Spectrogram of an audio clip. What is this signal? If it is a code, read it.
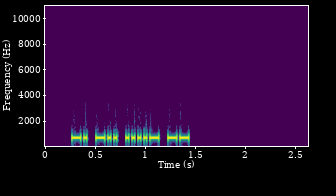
Morse code, heard as a keyed tone, about 40 wpm, 700 Hz. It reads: ND4M
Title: USA Call Signs - 4 Characters - 40wpm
